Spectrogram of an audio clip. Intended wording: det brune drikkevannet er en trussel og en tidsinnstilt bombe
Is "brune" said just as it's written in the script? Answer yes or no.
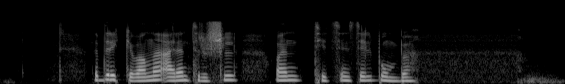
no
